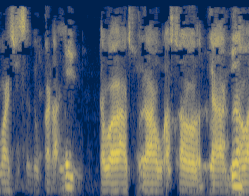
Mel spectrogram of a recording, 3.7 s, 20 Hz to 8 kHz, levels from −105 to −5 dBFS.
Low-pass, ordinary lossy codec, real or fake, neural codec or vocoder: 7.2 kHz; MP3, 32 kbps; fake; codec, 24 kHz, 3 kbps, HILCodec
